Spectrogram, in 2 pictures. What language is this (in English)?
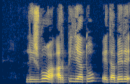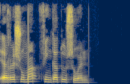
Basque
